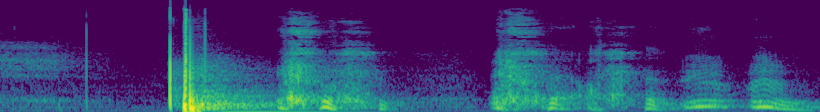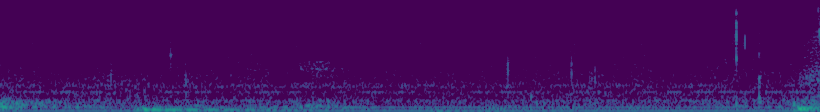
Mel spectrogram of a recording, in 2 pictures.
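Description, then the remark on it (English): A loud fit of coughing: one sharp hack, then two clusters of rough, raspy coughs in quick succession, followed by near silence with a faint low hum. “I'm going to have to turn this off for a minute and cough.”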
